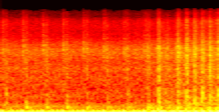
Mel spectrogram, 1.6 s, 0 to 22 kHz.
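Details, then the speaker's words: Peugeot 206 three-cylinder revved: rough running broken by sharp irregular bangs, explosions in the catalytic converter up front. Fuel is arriving but not burning in one cylinder; spark plug or coil blamed, not the injectors. Misfire causing exhaust popping. "o motor o yuri todos esses touros são explosões no catalisador lá na frente dá para ouvir mais alto acelera aí ó ao estouro viu"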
